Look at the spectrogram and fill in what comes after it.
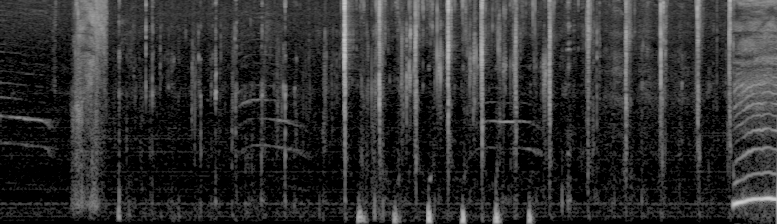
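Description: Open-mouthed chewing of a big mouthful of rice, kimchi stew and grilled pork: wet smacking clicks, with a run of about six soft thumps midway. A cat meows faintly three times, and near the end there is a loud drawn-out voiced groan of enjoyment.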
